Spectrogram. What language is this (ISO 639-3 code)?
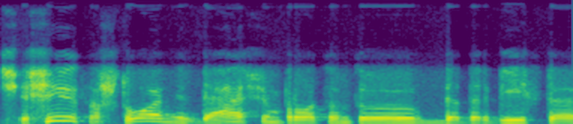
lit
